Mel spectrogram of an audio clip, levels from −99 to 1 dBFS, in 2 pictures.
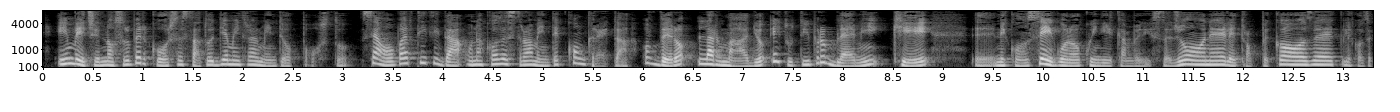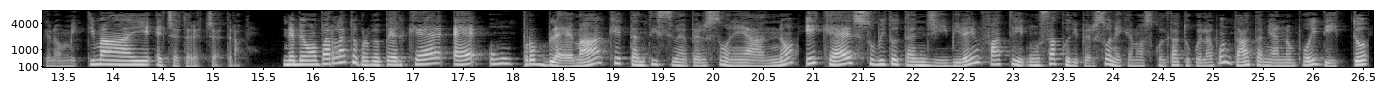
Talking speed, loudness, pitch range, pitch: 160 wpm, -23 LUFS, 165-230 Hz, 200 Hz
